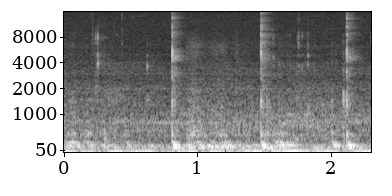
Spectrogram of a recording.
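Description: A few sharp clicks from computer input while code in the editor is being selected for copying, the two clearest just under a second in and about a second and a half in.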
